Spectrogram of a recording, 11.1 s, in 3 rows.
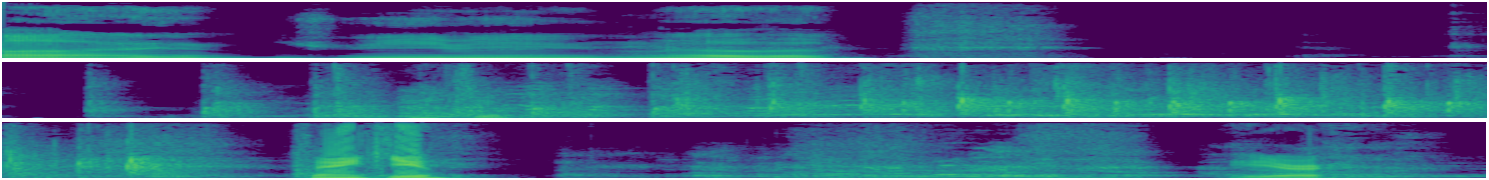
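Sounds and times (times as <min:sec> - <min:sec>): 
speech: 0:00.0 - 0:01.0, 0:08.2 - 0:08.7, 0:10.5 - 0:11.0
audience applause: 0:03.9 - 0:08.6
laughter: 0:04.2 - 0:11.1.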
